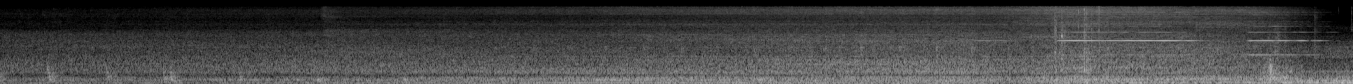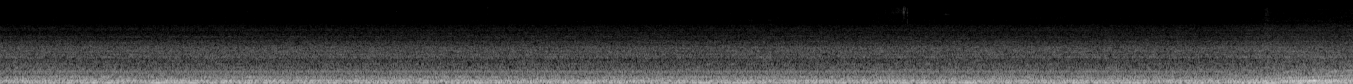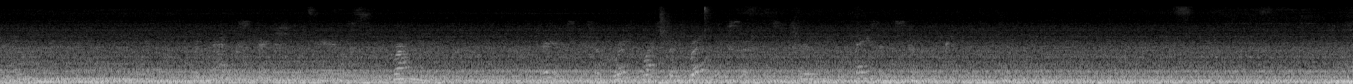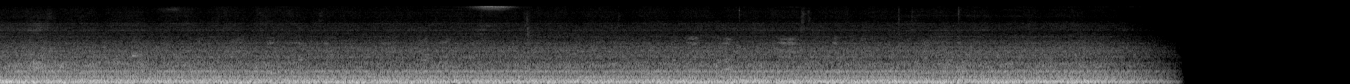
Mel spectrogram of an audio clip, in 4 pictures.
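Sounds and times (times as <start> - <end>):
diesel engines idling hum: 0.0 - 52.4
diesel train arriving: 0.0 - 52.4
high brake squeal: 9.5 - 13.4.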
